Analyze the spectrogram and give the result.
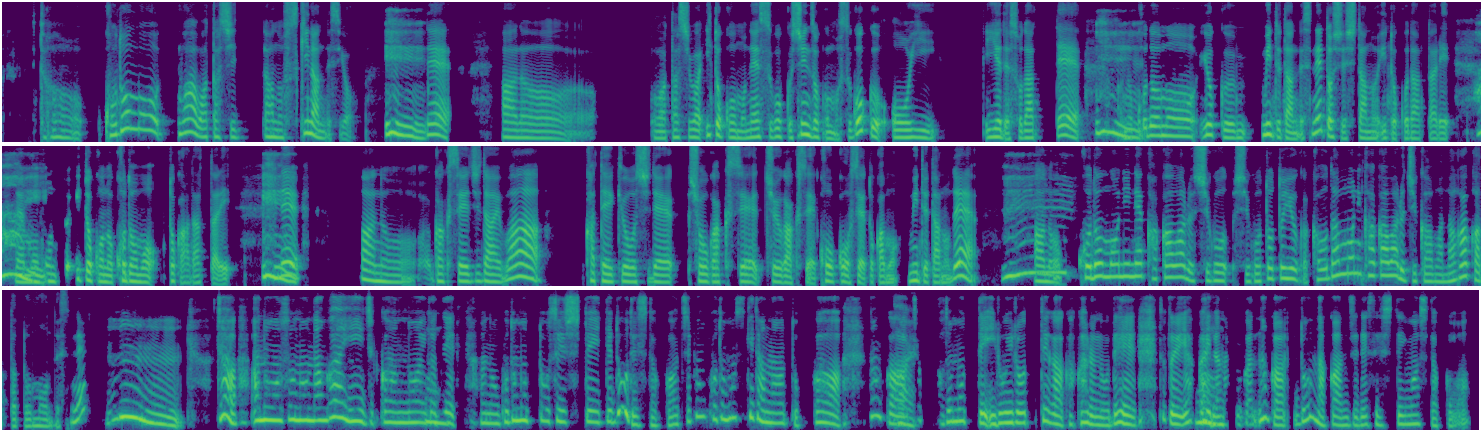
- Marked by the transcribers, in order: none
- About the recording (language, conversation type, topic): Japanese, podcast, 子どもを持つか迷ったとき、どう考えた？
